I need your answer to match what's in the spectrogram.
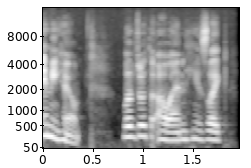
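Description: A woman's voice: medium pitch, brisk, a little mellow. Lisping woman comic telling stories. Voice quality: lisp. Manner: storytelling, self-deprecating. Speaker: podcast guest; stand-up comic. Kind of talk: casual podcast chat.

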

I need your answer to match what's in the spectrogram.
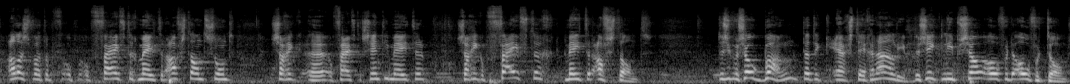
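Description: A man's voice: very high-pitched, brisk, fairly bright tone. A man in his forties telling a comic personal story, acting out other people's voices and sound effects. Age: 40s. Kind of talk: personal anecdote told to listeners.

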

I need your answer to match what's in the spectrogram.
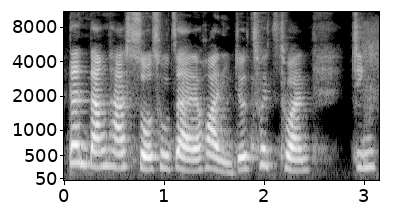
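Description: A woman co-hosting a podcast, chiming in with quick remarks in casual chat. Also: high voice. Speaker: podcast co-host.

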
